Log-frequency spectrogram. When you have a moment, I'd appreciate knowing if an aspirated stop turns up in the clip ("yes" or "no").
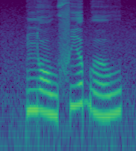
no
